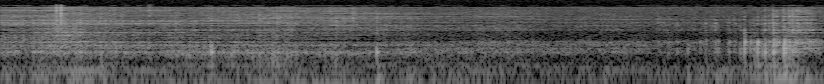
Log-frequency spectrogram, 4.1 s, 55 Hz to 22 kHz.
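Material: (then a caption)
Wood. Long nails scratch slowly and hard across the lid of a small, hollow, white-painted wooden box. The result is a quiet, low, rumbling scrape punctuated by brief ticks with a tone near 530 Hz, growing busier and louder toward the end.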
